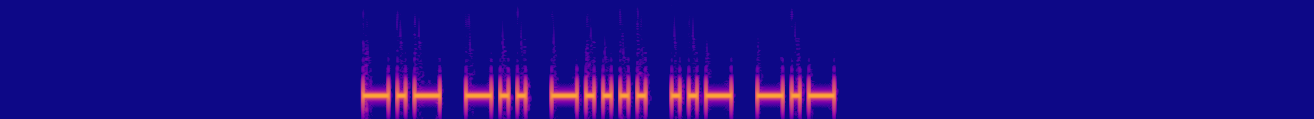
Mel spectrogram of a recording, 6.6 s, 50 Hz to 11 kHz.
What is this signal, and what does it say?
Morse code, heard as a keyed tone, about 28 wpm, 700 Hz. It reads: KD6UK
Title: USA Call Signs - 5 Characters - Repeated 2x - 28wpm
